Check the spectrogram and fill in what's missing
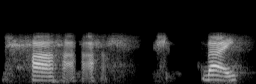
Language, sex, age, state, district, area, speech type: Sindhi, female, 30-45, Gujarat, Surat, urban, conversation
